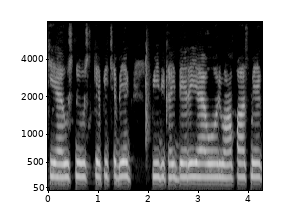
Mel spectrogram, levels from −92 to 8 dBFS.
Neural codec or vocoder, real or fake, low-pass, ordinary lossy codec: none; real; none; none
